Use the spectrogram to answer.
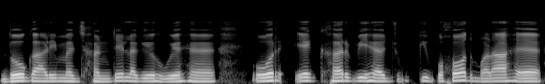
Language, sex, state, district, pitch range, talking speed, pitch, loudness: Hindi, male, Jharkhand, Deoghar, 140-160 Hz, 175 wpm, 150 Hz, -17 LUFS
